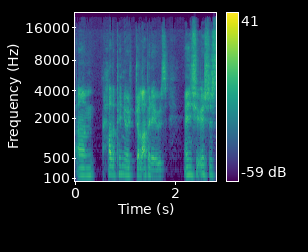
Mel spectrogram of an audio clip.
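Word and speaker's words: jalapeños: Like I I dude I used to pronounce jalapenos as dilapidos, dude.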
